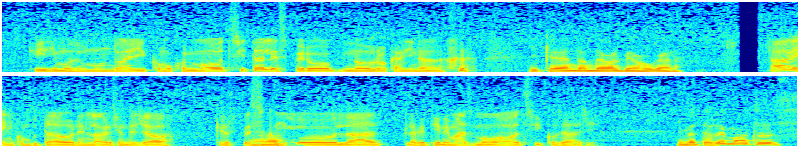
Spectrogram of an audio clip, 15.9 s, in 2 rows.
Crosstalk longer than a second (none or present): none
